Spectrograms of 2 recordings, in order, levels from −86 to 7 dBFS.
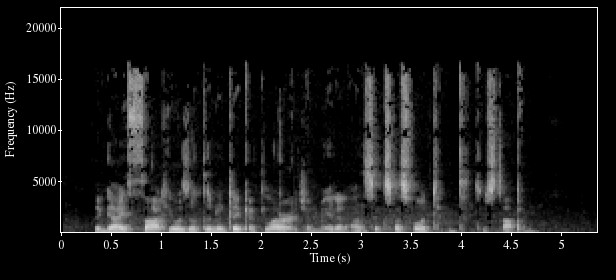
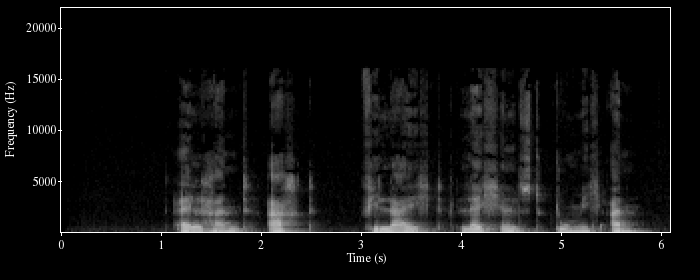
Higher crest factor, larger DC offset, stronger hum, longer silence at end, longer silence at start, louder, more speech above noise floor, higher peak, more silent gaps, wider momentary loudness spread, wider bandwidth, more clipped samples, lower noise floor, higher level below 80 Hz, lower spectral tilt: about the same, 20 dB vs 22 dB; neither; neither; first, 0.65 s vs 0.3 s; second, 0.35 s vs 1.15 s; first, -20 LUFS vs -26 LUFS; about the same, 46 dB vs 44 dB; first, -2 dBFS vs -6 dBFS; neither; about the same, 12 LU vs 12 LU; about the same, 17 kHz vs 16 kHz; neither; about the same, -67 dBFS vs -69 dBFS; first, -60 dBFS vs -84 dBFS; second, -3.5 dB/octave vs -6.5 dB/octave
